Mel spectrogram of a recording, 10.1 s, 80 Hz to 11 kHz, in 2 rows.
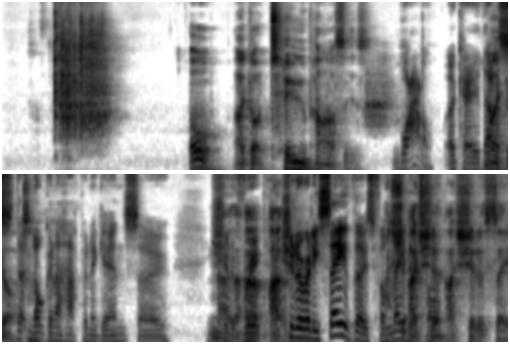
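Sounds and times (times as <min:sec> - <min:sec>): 
three dice tumbling across a hard tabletop: 0:00.4 - 0:01.3
speech: 0:01.9 - 0:10.1.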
